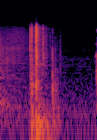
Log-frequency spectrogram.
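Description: A door in the video game The Stanley Parable gives a heavy thud followed by a softer knock, close and brief, with a short burst of voice just after.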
